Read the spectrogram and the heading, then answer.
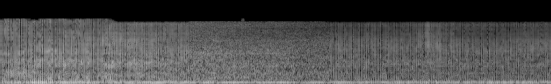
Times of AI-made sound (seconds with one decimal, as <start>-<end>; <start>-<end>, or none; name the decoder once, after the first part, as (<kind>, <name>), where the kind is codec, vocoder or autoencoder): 0.0-1.9 (vocoder, BigVGAN v2); 3.3-5.5

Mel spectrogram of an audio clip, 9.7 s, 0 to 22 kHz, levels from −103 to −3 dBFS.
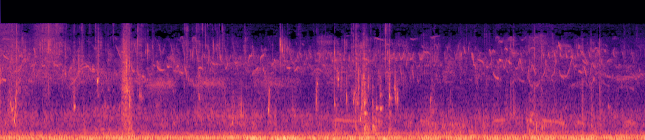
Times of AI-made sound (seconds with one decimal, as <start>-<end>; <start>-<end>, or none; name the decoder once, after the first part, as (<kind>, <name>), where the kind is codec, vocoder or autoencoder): none

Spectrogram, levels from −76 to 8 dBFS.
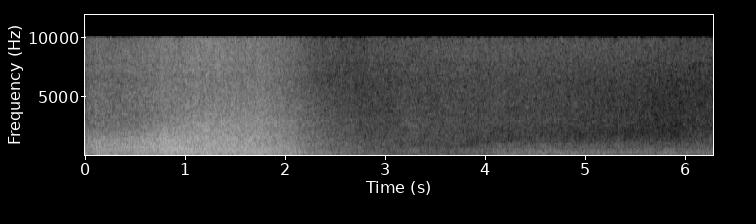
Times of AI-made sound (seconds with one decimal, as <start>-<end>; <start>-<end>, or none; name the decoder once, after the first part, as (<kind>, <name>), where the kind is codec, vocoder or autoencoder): none

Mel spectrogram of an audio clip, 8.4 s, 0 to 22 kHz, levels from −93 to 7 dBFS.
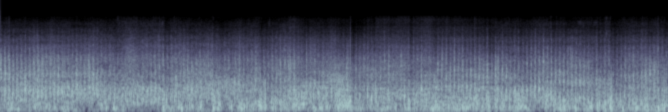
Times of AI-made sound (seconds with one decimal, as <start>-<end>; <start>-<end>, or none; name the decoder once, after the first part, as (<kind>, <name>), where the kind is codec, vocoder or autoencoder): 3.6-6.2 (codec, SNAC)

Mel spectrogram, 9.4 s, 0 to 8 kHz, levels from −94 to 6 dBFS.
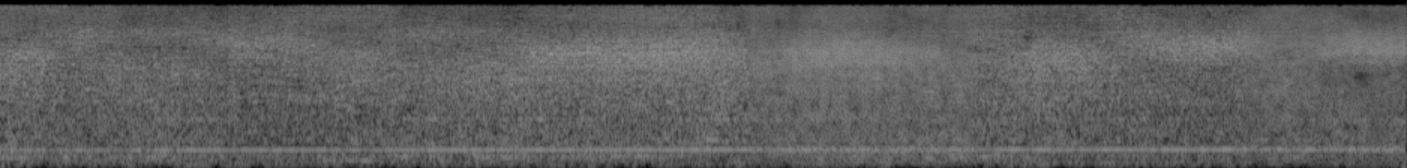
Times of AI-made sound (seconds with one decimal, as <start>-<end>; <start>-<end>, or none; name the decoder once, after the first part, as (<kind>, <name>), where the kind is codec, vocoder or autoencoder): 5.0-6.5 (vocoder, Vocos); 8.3-9.4

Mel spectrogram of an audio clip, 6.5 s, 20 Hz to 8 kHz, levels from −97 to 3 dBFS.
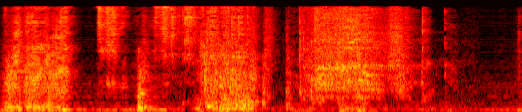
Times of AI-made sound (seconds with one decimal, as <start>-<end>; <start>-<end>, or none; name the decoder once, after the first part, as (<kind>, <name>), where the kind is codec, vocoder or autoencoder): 0.0-2.1 (vocoder, HiFi-GAN); 6.0-6.5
